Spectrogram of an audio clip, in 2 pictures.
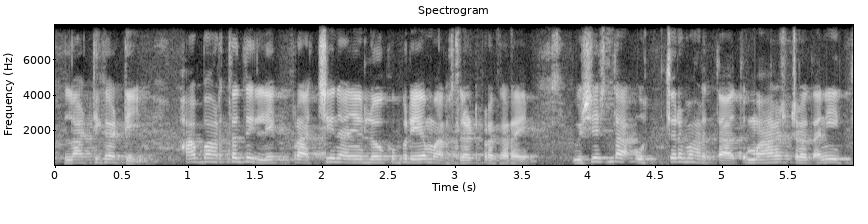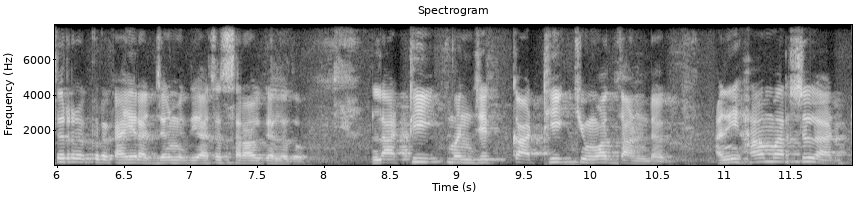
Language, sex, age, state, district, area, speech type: Marathi, male, 18-30, Maharashtra, Sangli, urban, spontaneous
